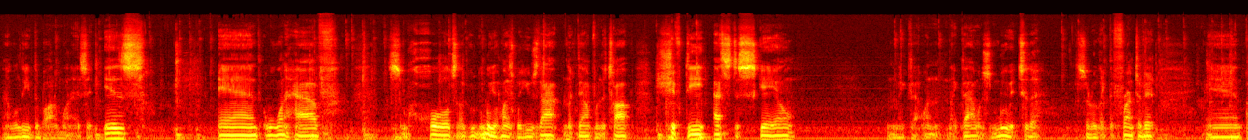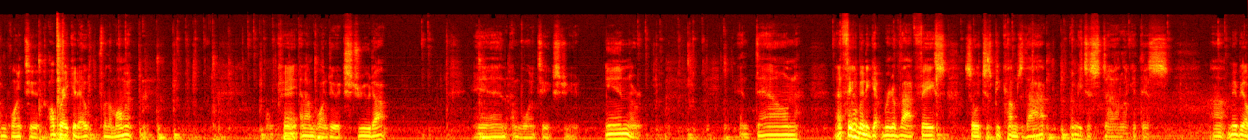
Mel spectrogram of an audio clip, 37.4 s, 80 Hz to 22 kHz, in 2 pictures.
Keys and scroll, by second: 5.4 Tab, 6.0 alt+a, 6.6 3, 8.1 KP_7, 10.0 shift+d, 10.4 s, 19.3 p, 20.1 Tab, 20.8 Tab, 21.1 a, 21.9 s, 23.4 e, 25.9 i, 29.6 e, 31.4 x, 33.1 Tab, 33.5 alt+a, 34.2 Tab, 34.4 a.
